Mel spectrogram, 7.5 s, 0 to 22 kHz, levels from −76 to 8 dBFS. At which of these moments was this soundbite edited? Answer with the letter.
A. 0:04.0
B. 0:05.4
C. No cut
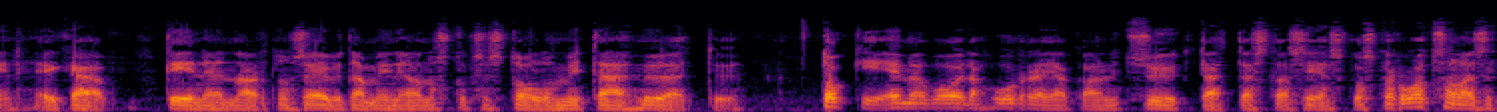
A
